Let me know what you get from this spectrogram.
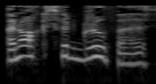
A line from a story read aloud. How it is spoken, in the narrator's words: said Melchett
